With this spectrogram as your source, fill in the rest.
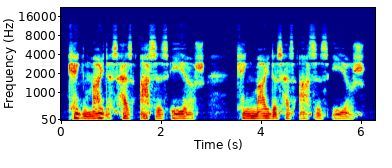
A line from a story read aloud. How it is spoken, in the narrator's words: they whispered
